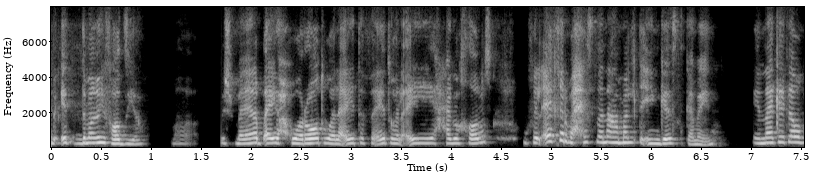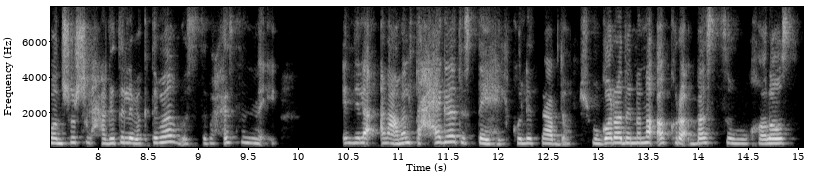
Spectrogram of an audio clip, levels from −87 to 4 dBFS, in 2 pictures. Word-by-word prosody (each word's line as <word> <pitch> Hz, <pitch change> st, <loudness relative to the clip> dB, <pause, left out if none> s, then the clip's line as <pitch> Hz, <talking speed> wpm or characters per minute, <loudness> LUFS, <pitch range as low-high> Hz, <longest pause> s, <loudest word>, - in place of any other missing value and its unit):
بقيت 280 Hz, +2 st, -2 dB
دماغي 280 Hz, +3 st, +3 dB
فاضية، 230 Hz, -3 st, -1 dB, 0.2 s
ما 240 Hz, -1 st, -20 dB, 0.2 s
مش 260 Hz, 0 st, -6 dB
مليانة 250 Hz, +3 st, +3 dB
بأي 265 Hz, +1 st, +4 dB
حوارات 260 Hz, +1 st, +4 dB
ولا 235 Hz, -3 st, +2 dB
أي 250 Hz, +2 st, +1 dB
تفاهات 265 Hz, -1 st, -4 dB
ولا 245 Hz, -2 st, -2 dB
أي 265 Hz, +2 st, -1 dB
حاجة 260 Hz, 0 st, -1 dB
خالص، 260 Hz, +5 st, -1 dB, 0.3 s
وفي 275 Hz, 0 st, -2 dB
الآخِر 355 Hz, +7 st, +2 dB
باحس 320 Hz, -1 st, +1 dB
إن 310 Hz, -, 0 dB
أنا 300 Hz, -, +2 dB
عملت 300 Hz, +1 st, 0 dB
إنجاز 245 Hz, +1 st, 0 dB
كمان، 205 Hz, -2 st, -6 dB, 0.4 s
لإن 265 Hz, +1 st, -1 dB
أنا 285 Hz, -, +4 dB
كده، 315 Hz, +2 st, 0 dB
كده 320 Hz, -, +1 dB
ما 310 Hz, -, +1 dB
بانشُرش 285 Hz, +3 st, 0 dB
الحاجات 260 Hz, -1 st, -3 dB
اللي 280 Hz, -2 st, +3 dB
باكتبها، 280 Hz, +6 st, 0 dB
بس 245 Hz, -3 st, -11 dB
باحس 275 Hz, +4 st, -8 dB
إن 275 Hz, -3 st, -5 dB, 0.8 s
إن 275 Hz, 0 st, -3 dB
لأ، -, -, +6 dB
أنا 275 Hz, -1 st, -1 dB
عملت 275 Hz, +4 st, +1 dB
حاجة 315 Hz, +2 st, +2 dB
تستاهل 250 Hz, -7 st, -2 dB
كل 255 Hz, +2 st, -4 dB
التعب 255 Hz, -2 st, -1 dB
ده، 250 Hz, -3 st, -9 dB
مش 245 Hz, -, -11 dB
مُجرّد 275 Hz, +3 st, +4 dB
إن 280 Hz, 0 st, 0 dB
أنا 295 Hz, +2 st, +4 dB
أقرأ 270 Hz, -2 st, +1 dB
بس 275 Hz, +3 st, -2 dB
وخلاص. 255 Hz, +1 st, +1 dB
265 Hz, 205 wpm, -17 LUFS, 250-285 Hz, 0.8 s, لأ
